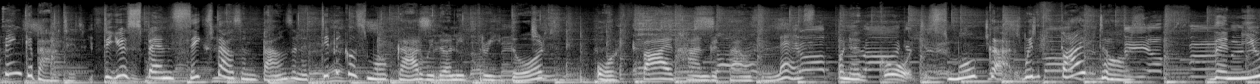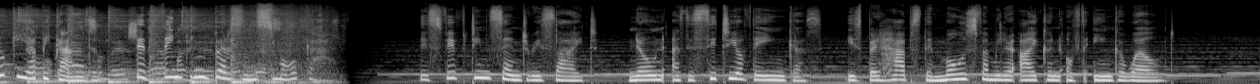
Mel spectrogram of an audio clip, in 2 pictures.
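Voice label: Spanish Latin American English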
